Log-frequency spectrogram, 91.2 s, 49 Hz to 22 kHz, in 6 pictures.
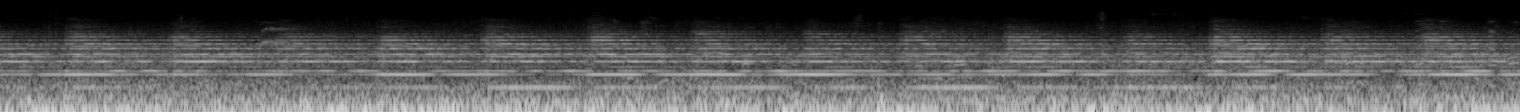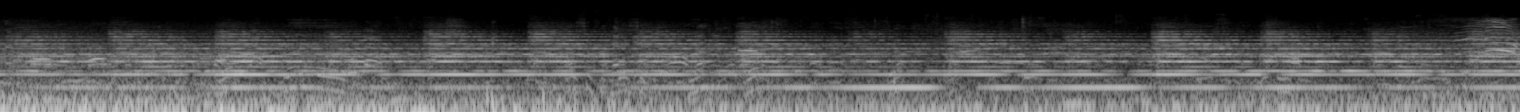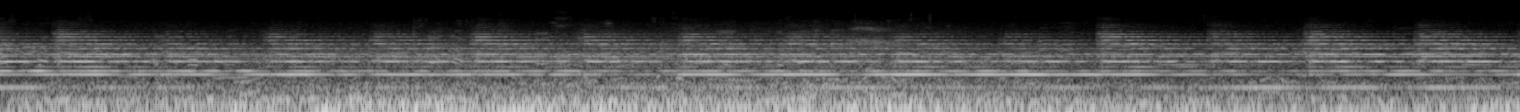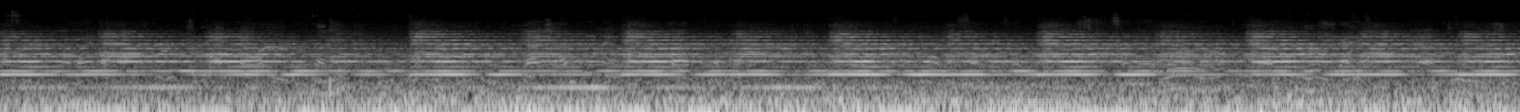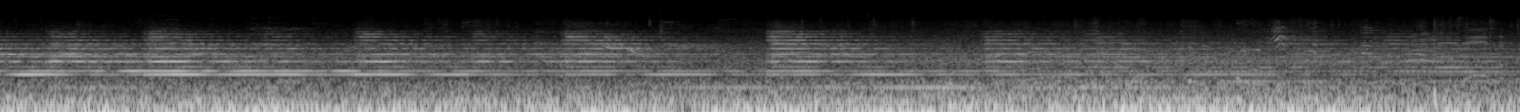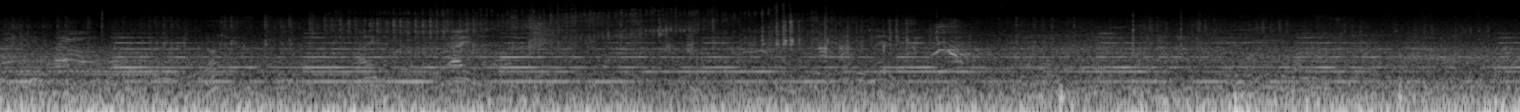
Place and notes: Reuterplatz, Berlin, Deutschland - 6pm churchbells
two churches at Reuterplatz ringing their bells at 6pm. Many churches were invited to ring their bells this day, for climate change to happen.
(Sony PCM D50, Primo EM172)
